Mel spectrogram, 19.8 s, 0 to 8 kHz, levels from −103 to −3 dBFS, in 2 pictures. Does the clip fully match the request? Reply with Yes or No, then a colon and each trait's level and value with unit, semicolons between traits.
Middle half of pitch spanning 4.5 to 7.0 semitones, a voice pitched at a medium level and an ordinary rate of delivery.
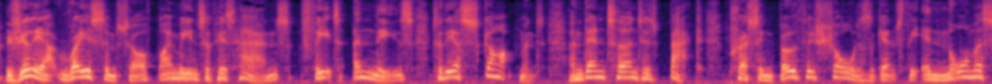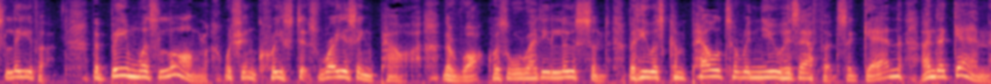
Yes: average, 5.3 semitones; medium, 155 Hz; average, 155 wpm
